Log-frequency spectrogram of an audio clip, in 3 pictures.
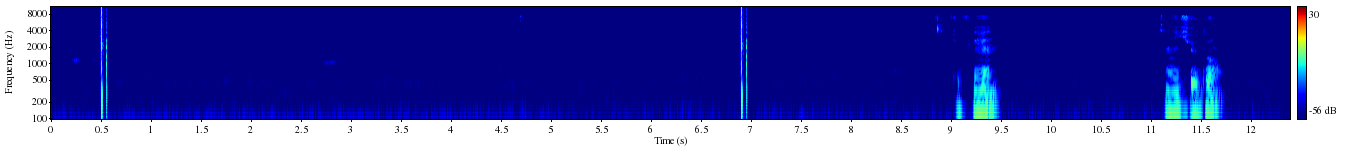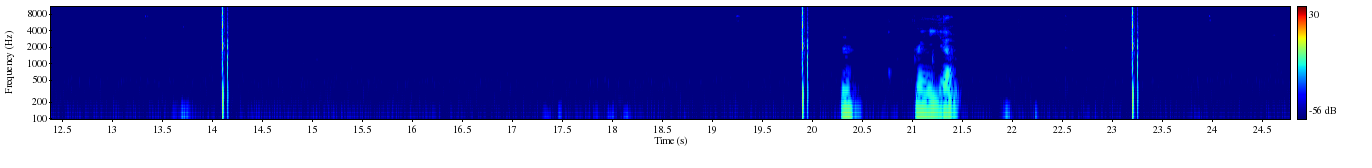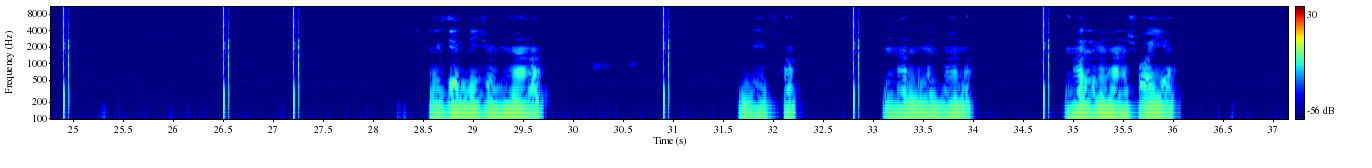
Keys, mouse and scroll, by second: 0.3-3.4 drag, 6.8-9.9 drag, 14.0-17.1 drag, 19.7-21.1 drag, 21.1 KP_0, 23.0-25.0 drag, 26.3 click, 27.0-28.1 drag, 28.1-30.8 scroll down 3, 30.8-37.1 drag.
